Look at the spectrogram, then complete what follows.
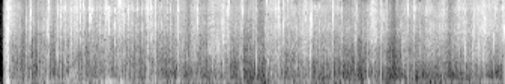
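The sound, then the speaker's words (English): Sustained crumpling and crinkling, like paper or plastic being balled up, with rapid irregular crackles running continuously for several seconds and no voices. “I love the crumple effects today”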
